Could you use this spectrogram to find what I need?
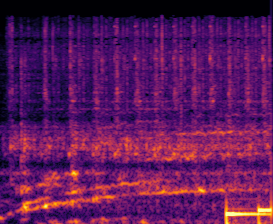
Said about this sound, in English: Jake was watching his mom using the sewing machine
